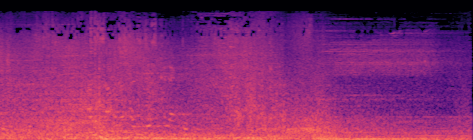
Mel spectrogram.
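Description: A large crystal shatters with a loud burst of magical blasts.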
